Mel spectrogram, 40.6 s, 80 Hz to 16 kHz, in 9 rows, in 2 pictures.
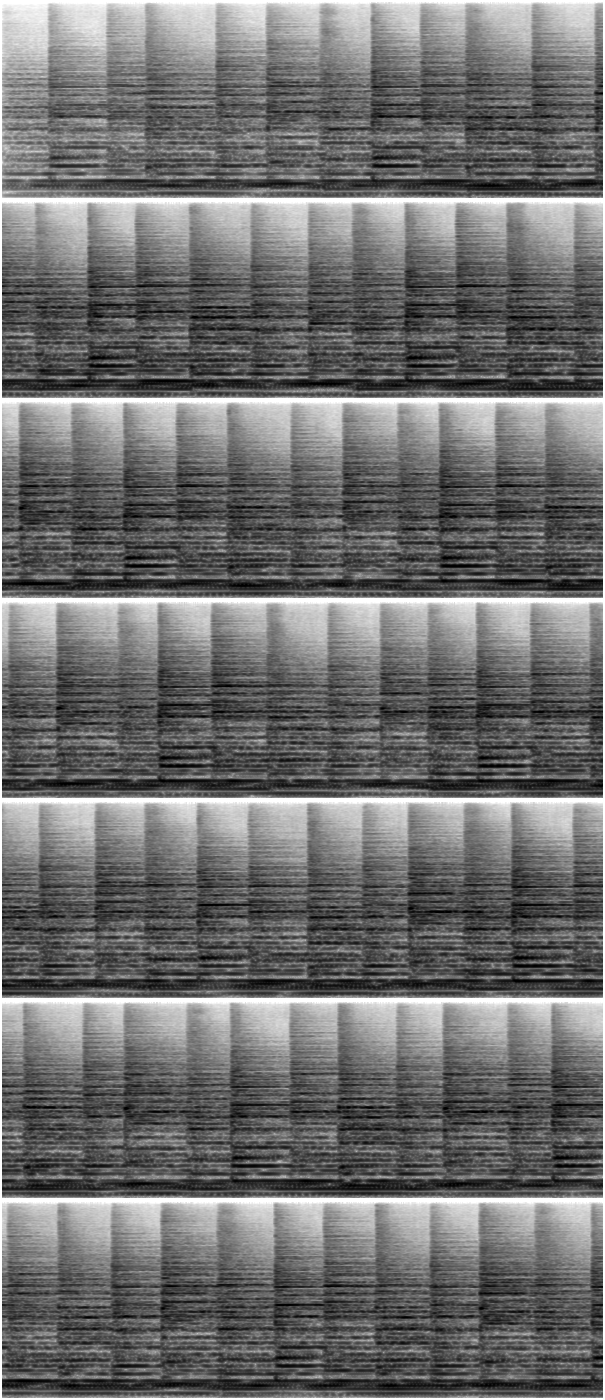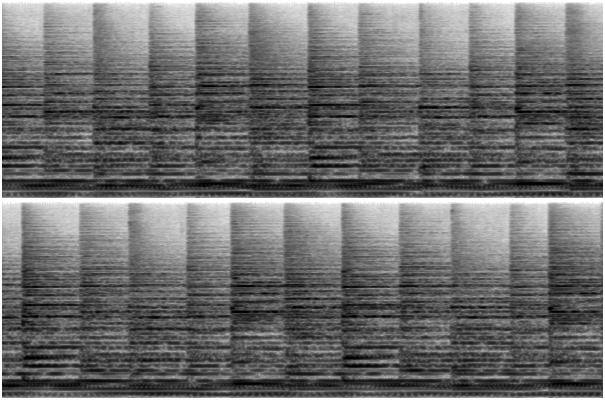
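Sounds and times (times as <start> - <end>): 
bells: 0.0 - 40.5.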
